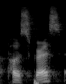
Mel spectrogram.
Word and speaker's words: Postgres: also the spelling so the commonly accepted ways to pronounce Postgres by the community are Postgres as I've been saying or PostgreSQL there I've heard things I post great sequel post GRA PostgreSQL and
